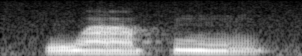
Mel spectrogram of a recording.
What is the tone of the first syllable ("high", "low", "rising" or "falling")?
low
